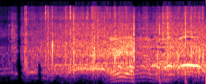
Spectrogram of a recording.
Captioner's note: applause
